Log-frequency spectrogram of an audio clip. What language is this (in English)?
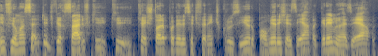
Portuguese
